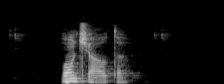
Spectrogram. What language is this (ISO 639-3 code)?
por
